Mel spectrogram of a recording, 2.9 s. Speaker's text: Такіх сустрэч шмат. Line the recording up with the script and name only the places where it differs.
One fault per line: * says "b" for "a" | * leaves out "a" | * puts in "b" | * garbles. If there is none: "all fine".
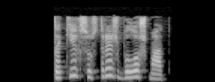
* puts in "было"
